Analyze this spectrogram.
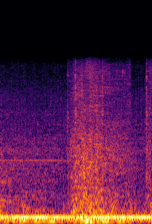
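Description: A heavy metal door mechanism rumbles and clanks.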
